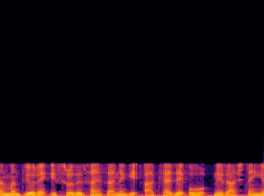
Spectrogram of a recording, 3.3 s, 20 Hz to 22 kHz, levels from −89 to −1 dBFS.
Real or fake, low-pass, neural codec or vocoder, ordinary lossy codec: real; 3.6 kHz; none; none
